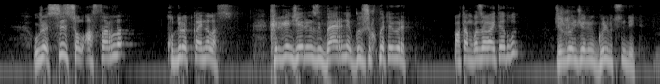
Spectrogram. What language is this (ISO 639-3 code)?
kaz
